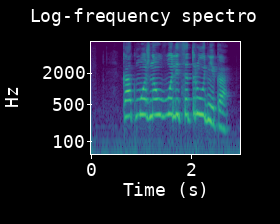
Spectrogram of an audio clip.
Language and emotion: Russian, angry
